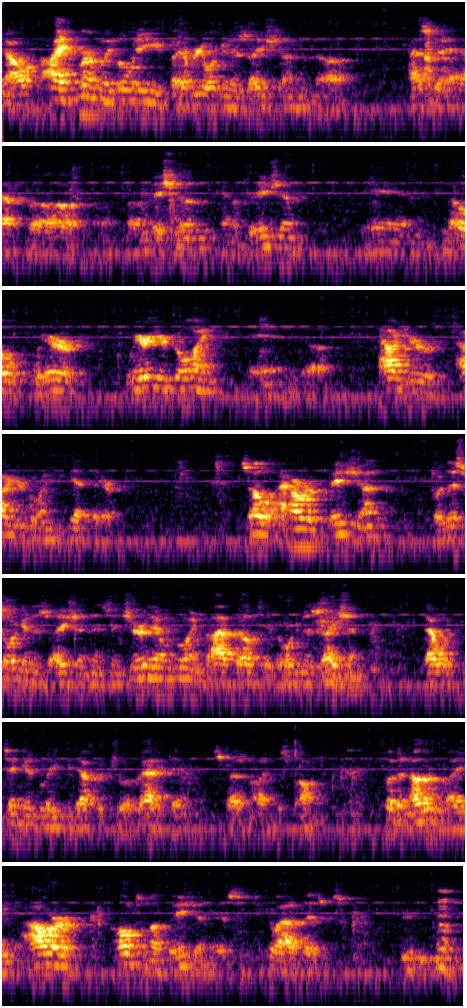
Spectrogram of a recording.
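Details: Adult man with spasmodic dysphonia, who counts himself among those living with the condition, speaking in real connected speech; spasmodic dysphonia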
